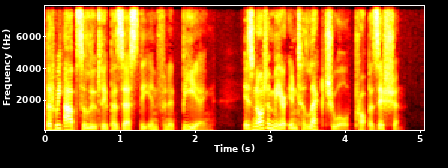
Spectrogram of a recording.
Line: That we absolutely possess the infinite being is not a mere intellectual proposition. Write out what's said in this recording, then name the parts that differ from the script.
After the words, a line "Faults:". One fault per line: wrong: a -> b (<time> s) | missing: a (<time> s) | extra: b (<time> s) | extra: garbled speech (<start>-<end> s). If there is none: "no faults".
That we absolutely possess the infinite being is not a mere intellectual proposition.
Faults:
no faults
